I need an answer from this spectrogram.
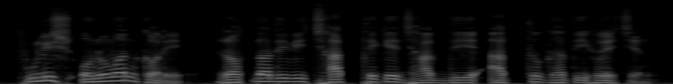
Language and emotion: Bengali, neutral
